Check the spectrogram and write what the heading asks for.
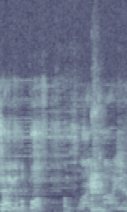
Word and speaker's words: Shia LaBeouf: And it's pronounced Shia LaBeouf.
